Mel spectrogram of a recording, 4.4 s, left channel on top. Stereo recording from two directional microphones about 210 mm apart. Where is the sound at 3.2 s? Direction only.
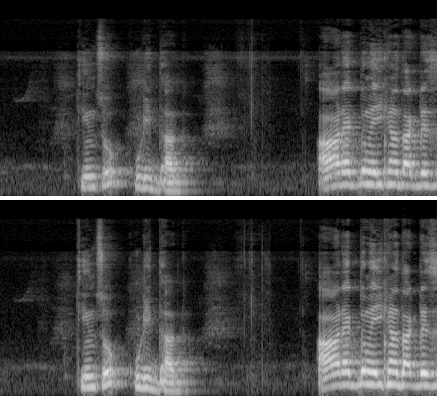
40° right (ahead or behind).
